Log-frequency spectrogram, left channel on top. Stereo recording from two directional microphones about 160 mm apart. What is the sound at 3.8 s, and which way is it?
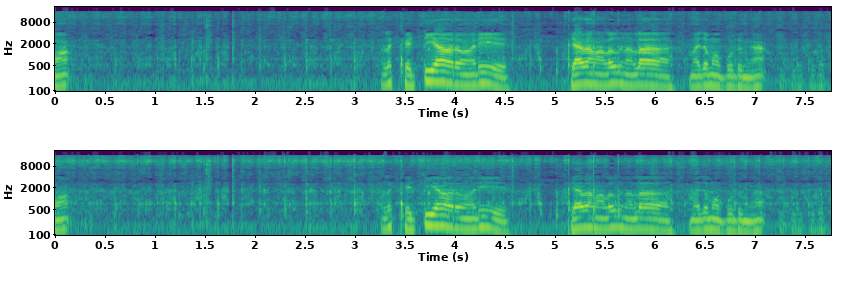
Speech, 15° left (ahead or behind).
